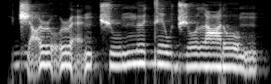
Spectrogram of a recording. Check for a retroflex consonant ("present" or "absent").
absent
